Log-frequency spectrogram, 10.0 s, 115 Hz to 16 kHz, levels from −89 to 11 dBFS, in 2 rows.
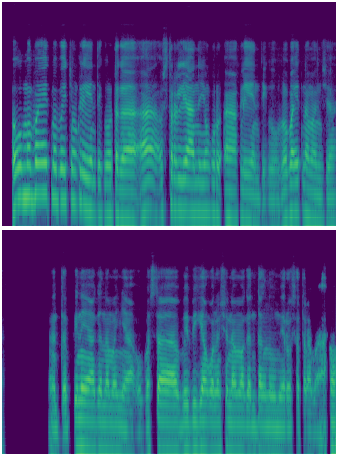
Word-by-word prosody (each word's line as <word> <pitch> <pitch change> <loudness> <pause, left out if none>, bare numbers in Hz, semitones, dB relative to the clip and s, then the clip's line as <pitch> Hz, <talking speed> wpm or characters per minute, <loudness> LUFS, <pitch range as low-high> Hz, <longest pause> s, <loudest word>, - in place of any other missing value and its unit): Oo 210 - +5
mabait, 230 +1 +3
mabait 205 -1 0
yung 195 -1 -2
kliyente 165 -5 -1
ko 145 0 -1
taga, 125 -2 +2 0.2
ah, 155 +2 +4
Australiano 155 -1 +2
yung 150 - -3
kuru, 150 -1 -2
ah, 125 -1 +1
kliyente 120 -5 -5
ko. 100 0 -9
Mabait 150 +7 0
naman 120 -4 -3
siya 110 0 -8 0.7
at, - - -4
ah, - - -1
pinayagan 120 -2 +2
naman 110 -1 0
niya 100 -1 -2
ako, - - -9
basta 110 0 0 0.3
bibigyan 115 0 -1
ko 115 - +2
lang 115 0 -2
siya 115 - -6
ng 110 0 +2
magandang 105 0 -1
numero 105 -1 -2
sa - - -7
trabaho. 115 +3 -3
120 Hz, 200 wpm, -24 LUFS, 110-150 Hz, 0.7 s, Oo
